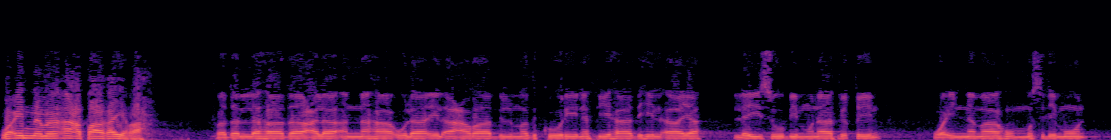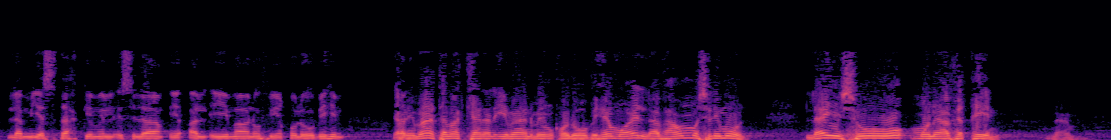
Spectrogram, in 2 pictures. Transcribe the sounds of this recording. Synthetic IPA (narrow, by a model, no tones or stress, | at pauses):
waʔɪnːamaʔɑʕt̪ˤɑːɣajɾa̰h | fad̪alːaɦaːðaːʕalaːʔanːaɦaːʔʊlaːʔɪlʔaʕɾˤɑːbalmaðkuːɾiːnafiːɦaːðɪhɪlʔaːja | lajsuːbɪmʊnaːfɪqiːn | waʔɪnːamaːɦʊmːʊslɪmuːn | lamjast̪aħkɪmalʔɪslaːmalʔiːmaːnfiːqʊluːbɪhɪm | jaʕnimat̪amakːanalʔiːmaːnmɪnqʊluːbɪɦɪmwaʔɪlːaːfahʊmːʊslɪmuːn | lajsuːmʊnaːfɪqiːn | naʕam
